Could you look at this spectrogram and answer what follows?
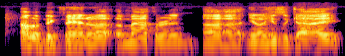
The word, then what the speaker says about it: Mathurin: Mathurin of Indiana. What do you think of Mathurin? Am I saying that right? – Mathurin.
